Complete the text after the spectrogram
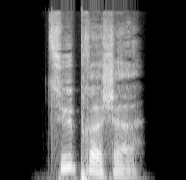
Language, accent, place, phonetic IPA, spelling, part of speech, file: German, Germany, Berlin, [ˈt͡syːpʁɪʃə], zyprische, adjective, De-zyprische.ogg
- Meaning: inflection of zyprisch: 1. strong/mixed nominative/accusative feminine singular 2. strong nominative/accusative plural 3. weak nominative all-gender singular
